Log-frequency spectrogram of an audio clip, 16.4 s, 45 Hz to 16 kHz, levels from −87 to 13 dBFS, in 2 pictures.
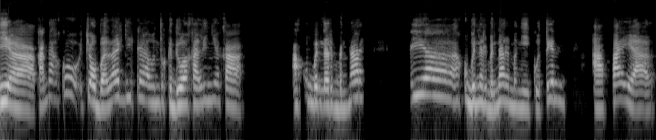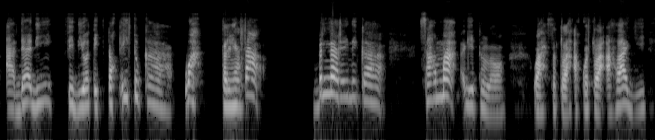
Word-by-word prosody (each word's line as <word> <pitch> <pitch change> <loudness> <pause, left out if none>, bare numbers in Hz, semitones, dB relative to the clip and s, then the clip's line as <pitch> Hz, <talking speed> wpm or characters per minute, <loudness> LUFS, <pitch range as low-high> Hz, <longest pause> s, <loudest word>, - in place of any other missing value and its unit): Iya, 180 -9 +7
karena 250 +7 0
aku 320 +2 -6
coba 210 -7 +3
lagi 265 +3 0
Kak, 255 -4 -2
untuk 220 +1 -9
kedua 200 +1 +6
kalinya 230 +3 -2
Kak. 190 -3 +3 0.7
Aku - - -13
benar-benar 195 +6 +2 0.6
iya, 285 -5 +2
aku 230 - -9
benar-benar 215 +1 +1
mengikuti 175 +1 -5 0.5
apa 170 +7 +4
yang 170 -6 0
ada 170 +6 0
di 210 +5 -9 0.2
video 190 -1 0
TikTok 185 +2 -3
itu, 270 +1 -5
Kak. 190 -8 -8
Wah - - +2 0.3
ternyata 190 +11 +2 0.6
benar 310 -1 +3
ini 270 0 -10
Kak, 225 -6 -4 0.4
sama, 260 +4 +3 0.2
gitu 190 -2 -7
loh. 135 -1 -7 0.4
Wah - - +4
setelah - - -1
aku - - -2
telaah - - +4
lagi, 175 -4 +2
210 Hz, 135 wpm, -23 LUFS, 180-250 Hz, 0.7 s, Iya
